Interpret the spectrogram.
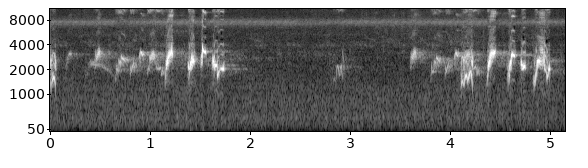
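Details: Red-whiskered bulbul, a new decoy bird used for trapping, singing loudly: two bursts of bright warbled, slurred whistles with sharp chirps, separated by a pause of about a second and a half.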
